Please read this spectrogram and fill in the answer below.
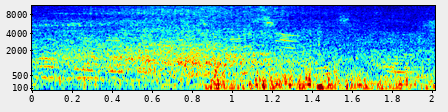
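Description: A motorcycle going by close at hand, its engine noise swelling through the middle and easing off again.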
